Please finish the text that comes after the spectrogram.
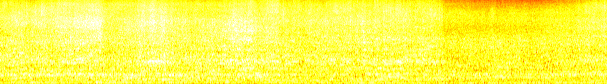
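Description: Race cars circling in a modified stock car race, a continuous engine roar that swells and recedes as the pack passes, heard from a distance with no voices.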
